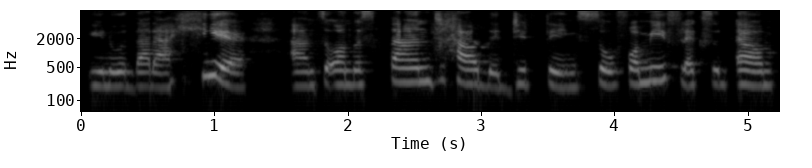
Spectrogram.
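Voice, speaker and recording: A middle-aged woman from Nigeria talks through her career story at a steady mid pitch. She is earnest and conversational, leaning on "you know" between phrases. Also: a little slow. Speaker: guest speaker. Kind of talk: conversational panel talk.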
